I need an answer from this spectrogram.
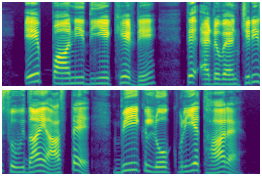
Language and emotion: Dogri, neutral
